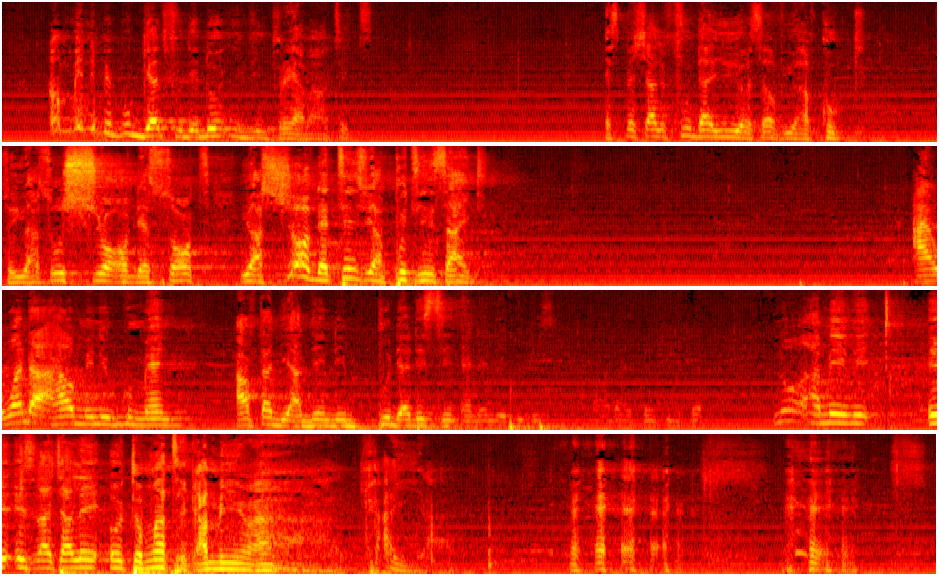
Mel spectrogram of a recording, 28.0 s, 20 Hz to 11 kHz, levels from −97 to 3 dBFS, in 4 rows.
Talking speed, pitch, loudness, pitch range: 145 wpm, 145 Hz, -29 LUFS, 130-165 Hz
